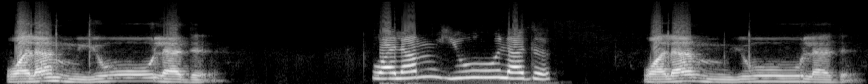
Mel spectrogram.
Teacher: دال کے اوپر کلکلا ہے، ایکو ساؤنڈ ہے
